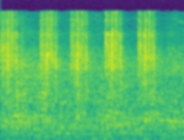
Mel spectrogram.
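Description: A rapid, uneven run of camera shutter clicks, about four a second, over the chatter of a crowd.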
